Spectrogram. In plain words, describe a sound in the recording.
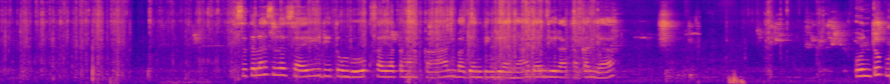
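A plastic bag rustles and crinkles as hands handle it.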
